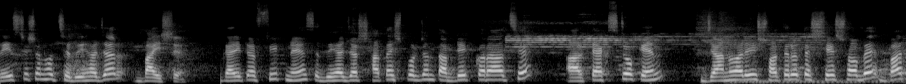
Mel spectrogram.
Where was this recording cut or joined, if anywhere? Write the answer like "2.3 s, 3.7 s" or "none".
2.2 s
